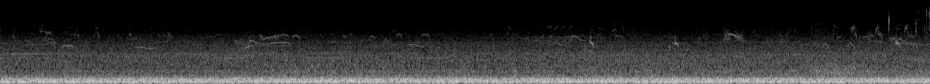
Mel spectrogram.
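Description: A 24-year-old Boeing 777-200ER airliner at SFO produces a loud, continuous low engine roar with wind buffeting, steady from start to finish, with faint bird calls above it.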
